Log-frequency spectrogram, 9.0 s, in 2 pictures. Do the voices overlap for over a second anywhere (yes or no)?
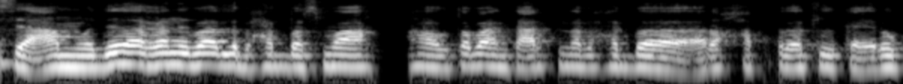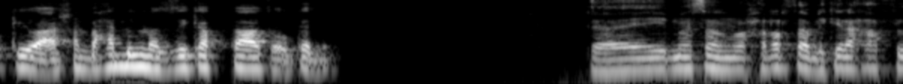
no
